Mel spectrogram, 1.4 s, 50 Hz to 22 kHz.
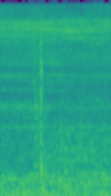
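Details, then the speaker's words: Toyota Tacoma with misfire codes P0300/P0301: a leak-down test on cylinder 1 at compression gives a steady hiss of escaping air, about 20% leakage with bubbling, indicating a leaking head gasket. "que hay una marca un 20% de fugas y te damos cuenta empieza a burbujear aquí pues eso quiere decir y allí es donde tal como está la fuga de él en el cilindro tiene un juego en la junta de la cabeza"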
